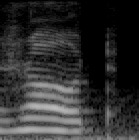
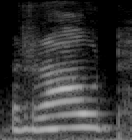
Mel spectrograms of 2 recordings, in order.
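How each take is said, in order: First: "route" with a single rounded vowel; round, unbroken vowel in "route". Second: "Route" rhyming with out; slow, deliberate "Route" as rowt; route as rout. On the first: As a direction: say "route" without the ow glide. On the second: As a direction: say "Route" with an ow vowel. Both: Shown as a demonstration. Contrasting two pronunciations of route.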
